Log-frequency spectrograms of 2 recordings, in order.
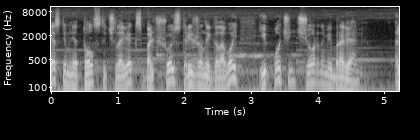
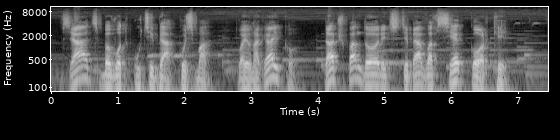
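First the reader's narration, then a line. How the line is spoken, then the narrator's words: Measured soft imposing bass. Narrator (Russian): говорил ему с расстановкой своим внушительным и мягким баском управляющий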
